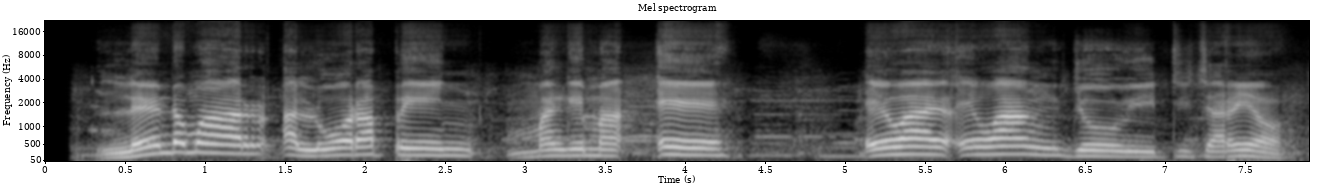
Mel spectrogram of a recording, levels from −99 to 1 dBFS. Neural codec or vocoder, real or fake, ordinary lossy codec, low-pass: codec, 44.1 kHz, 7.8 kbps, Pupu-Codec; fake; none; none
